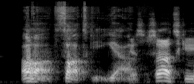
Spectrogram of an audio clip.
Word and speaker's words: Satsuki: But I believe the way we say in the movie, it's Satsuki. Satsuki. Yeah. Yes, Satsuki. There's like an extra U in there that's not pronounced.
